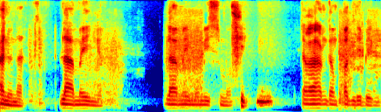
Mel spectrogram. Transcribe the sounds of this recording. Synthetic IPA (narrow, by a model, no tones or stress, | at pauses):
ʔɐnonɐ | laːmɐjɲo | laːmɐjmomiːsmo | t͡ʃɐkahɐŋɡɐŋpɐɡlɪbɪŋ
